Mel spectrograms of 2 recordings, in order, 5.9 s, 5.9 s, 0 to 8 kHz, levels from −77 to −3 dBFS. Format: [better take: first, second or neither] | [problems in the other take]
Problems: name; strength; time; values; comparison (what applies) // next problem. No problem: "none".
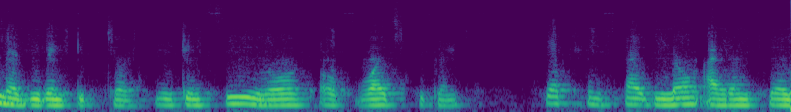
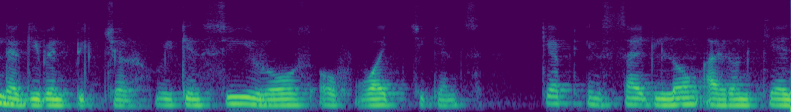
second | noise reduction (neural separator model SepFormer DNS4)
